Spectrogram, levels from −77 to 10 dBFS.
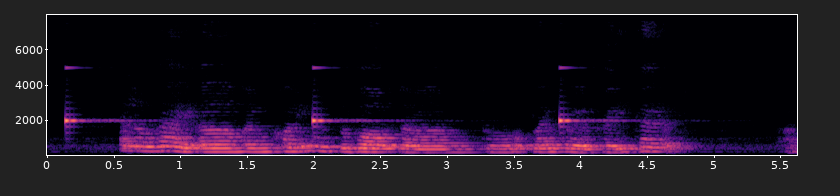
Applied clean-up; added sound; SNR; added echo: none; Chime; 5 dB; reverberation time 0.6 s.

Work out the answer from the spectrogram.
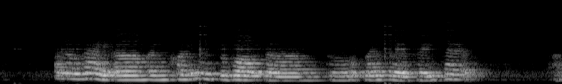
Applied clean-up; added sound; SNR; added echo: neural separator model SepFormer DNS4.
